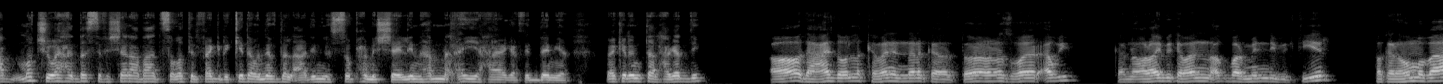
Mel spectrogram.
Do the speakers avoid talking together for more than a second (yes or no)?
yes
